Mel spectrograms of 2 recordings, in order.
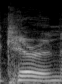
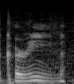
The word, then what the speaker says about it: Karin: right way to pronounce I still say Karen and in the game they call her Karine I say I call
